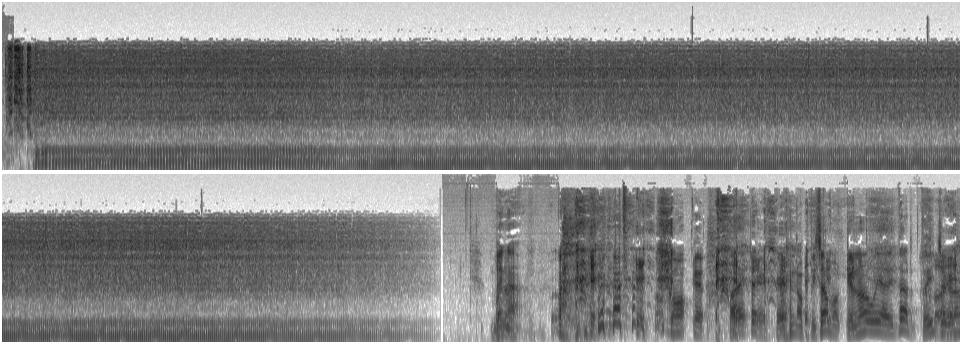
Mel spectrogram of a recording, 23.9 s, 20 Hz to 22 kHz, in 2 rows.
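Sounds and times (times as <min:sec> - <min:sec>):
old engine starting: 0:00.0 - 0:02.9
old engine idling rumble: 0:00.1 - 0:17.5
speech: 0:18.2 - 0:23.9
laughter: 0:18.8 - 0:23.9.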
